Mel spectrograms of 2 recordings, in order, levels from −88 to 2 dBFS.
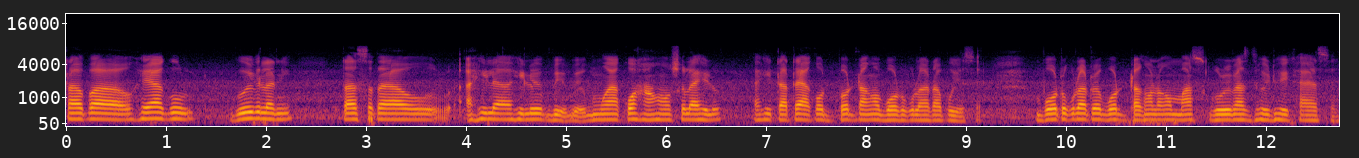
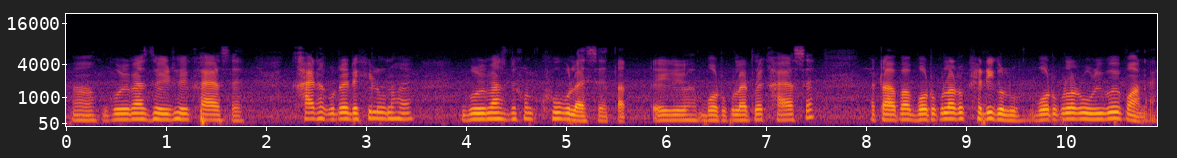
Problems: background sounds at intervals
